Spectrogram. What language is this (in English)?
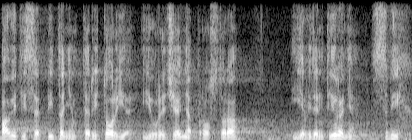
Serbian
